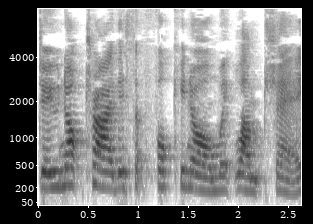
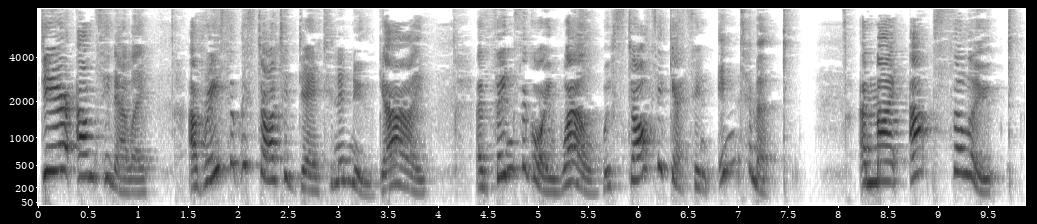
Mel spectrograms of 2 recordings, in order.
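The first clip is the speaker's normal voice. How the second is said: letter read out higher and louder; 6 semitones higher, 3 dB louder than usual. Acted. Agony aunt reading a viewer's letter, lightly performed. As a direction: read the letter with a hint of drama. Reads listener letter aloud.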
